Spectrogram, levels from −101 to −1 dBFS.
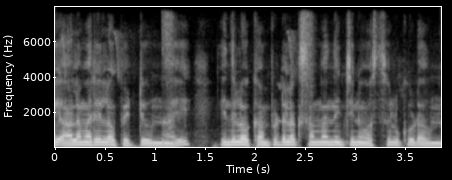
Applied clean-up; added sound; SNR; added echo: neural mask model Resemble Enhance denoiser.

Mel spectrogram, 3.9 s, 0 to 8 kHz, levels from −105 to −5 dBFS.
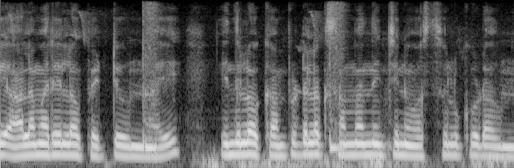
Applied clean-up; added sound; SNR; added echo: none; Snare drum; 12 dB; none.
